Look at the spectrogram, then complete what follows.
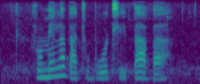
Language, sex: Tswana, female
